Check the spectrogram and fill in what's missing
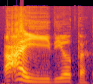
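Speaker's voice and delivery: loud high exasperated cry. Real, not acted. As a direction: yell at the game in frustration. Reacts to a bad hit.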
